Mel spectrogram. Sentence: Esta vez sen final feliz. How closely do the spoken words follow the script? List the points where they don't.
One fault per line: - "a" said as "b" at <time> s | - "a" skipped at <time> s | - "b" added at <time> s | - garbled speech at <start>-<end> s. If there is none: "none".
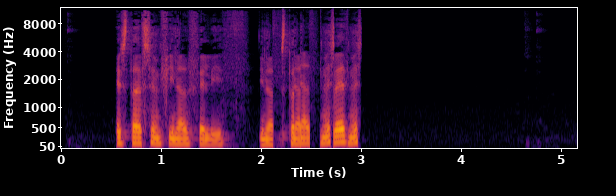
- "vez" skipped at 0.8 s
- garbled speech at 2.0-3.0 s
